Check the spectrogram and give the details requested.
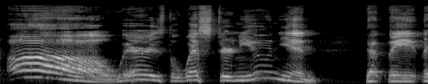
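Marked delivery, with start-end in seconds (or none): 0.1-3.2 sudden realization. Retold or imitated. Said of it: "I said".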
